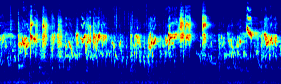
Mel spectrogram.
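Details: Steady chatter of pet budgerigars: rapid squawky chirps and warbled notes tumbling over one another without pause.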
